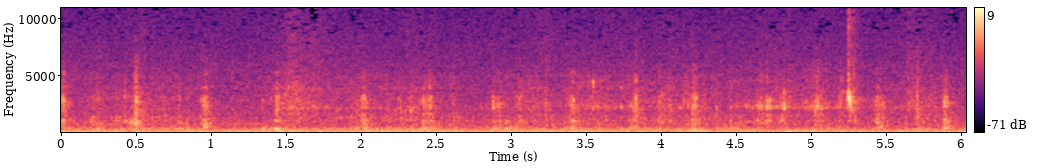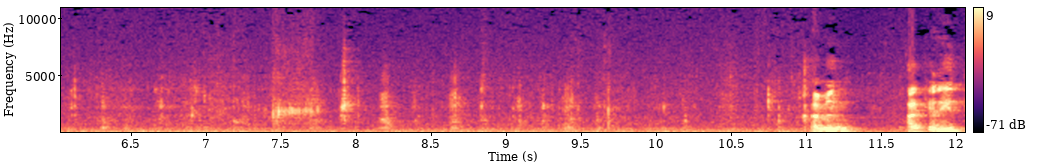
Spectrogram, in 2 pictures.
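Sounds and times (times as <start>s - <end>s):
wet chewing and lip-smacking: 0.0s - 11.0s
steady low hum: 0.0s - 12.0s.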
